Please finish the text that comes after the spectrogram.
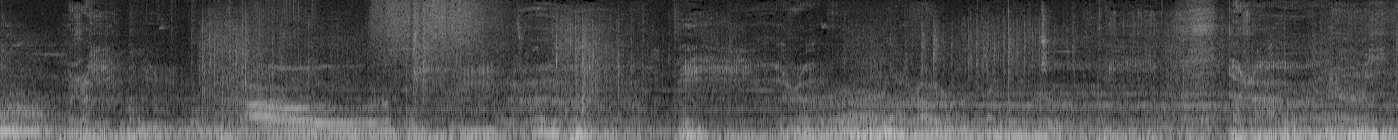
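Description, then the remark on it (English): Treebeard hums to himself in Fangorn, a deep, thoughtful humming that drones on steadily for the whole stretch, low and resonant with a rough, growl-like texture and slowly shifting pitch and rhythm. “He hummed to himself deeply and thoughtfully.”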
